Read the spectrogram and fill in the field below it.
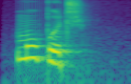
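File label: "мупытш", Komi, female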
